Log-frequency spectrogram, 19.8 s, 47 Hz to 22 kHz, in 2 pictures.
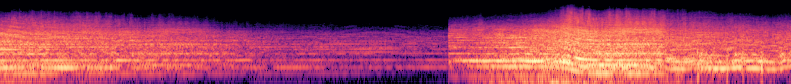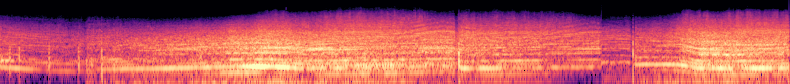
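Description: Mustang GT3 race car from the Assetto Corsa Competizione racing game, heard from outside: loud engine note rising and falling through gear changes and passes, with brief drops between runs and no talk.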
